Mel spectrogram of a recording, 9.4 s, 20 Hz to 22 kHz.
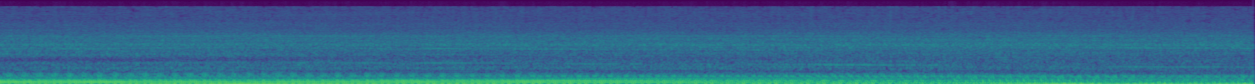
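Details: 2004 Jaguar XKR V8 now idling smoothly with a deep even rumble, after a rough idle (running on 6–7 cylinders) after sitting for months was fixed by refitting a loose part that had come off the throttle body.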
